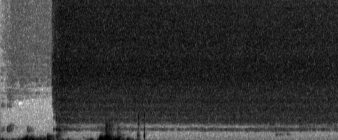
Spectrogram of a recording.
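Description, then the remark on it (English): A loud, steady sizzle like food hitting a hot pan starts abruptly and hisses continuously, with a few low clanks and thumps of cookware at the start. “Sizzling hot takes are brought to you by Dirt Burgers.”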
